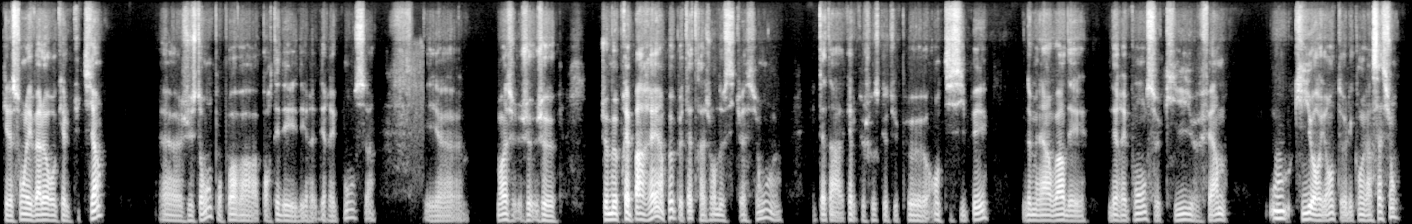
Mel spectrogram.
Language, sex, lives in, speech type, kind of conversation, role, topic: French, male, France, conversation, advice, advisor, Comment puis-je arrêter de me comparer aux autres dans ma carrière ?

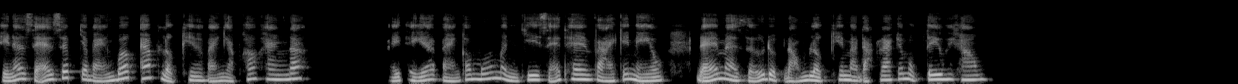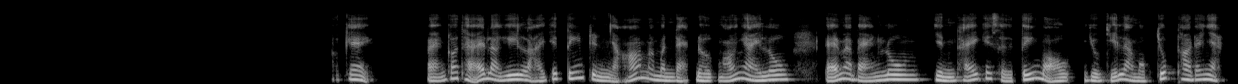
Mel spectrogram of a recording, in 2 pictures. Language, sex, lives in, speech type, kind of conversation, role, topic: Vietnamese, female, Vietnam, read, expert-assistant, expert, Vai trò của việc đặt mục tiêu trong cuộc sống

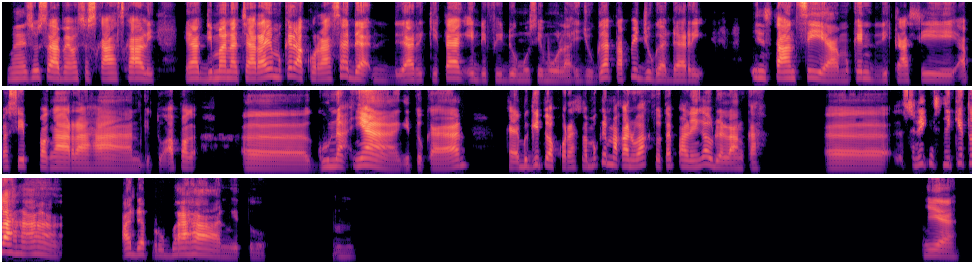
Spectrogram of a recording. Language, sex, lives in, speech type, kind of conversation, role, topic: Indonesian, female, Netherlands, conversation, unstructured, none, Bagaimana cara memengaruhi orang lain agar lebih peduli terhadap lingkungan?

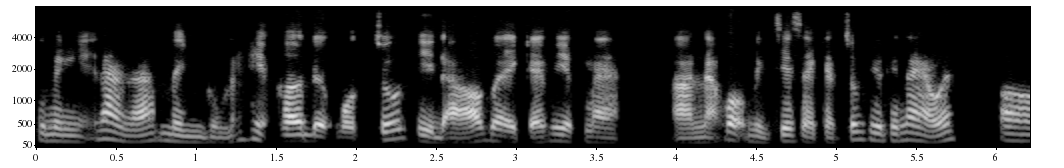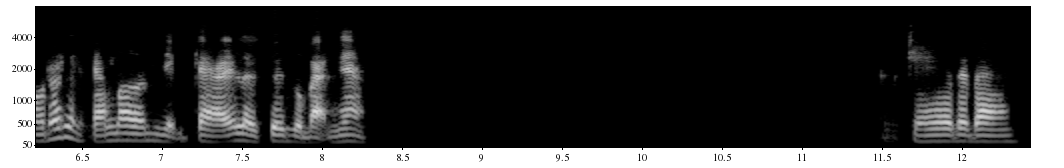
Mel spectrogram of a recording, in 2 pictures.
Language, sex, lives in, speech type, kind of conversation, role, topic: Vietnamese, female, Vietnam, read, expert-assistant, asker, Nếu muốn hiểu rõ hơn về cách não bộ ảnh hưởng đến cảm xúc hằng ngày, nên bắt đầu tìm hiểu từ nguồn nào?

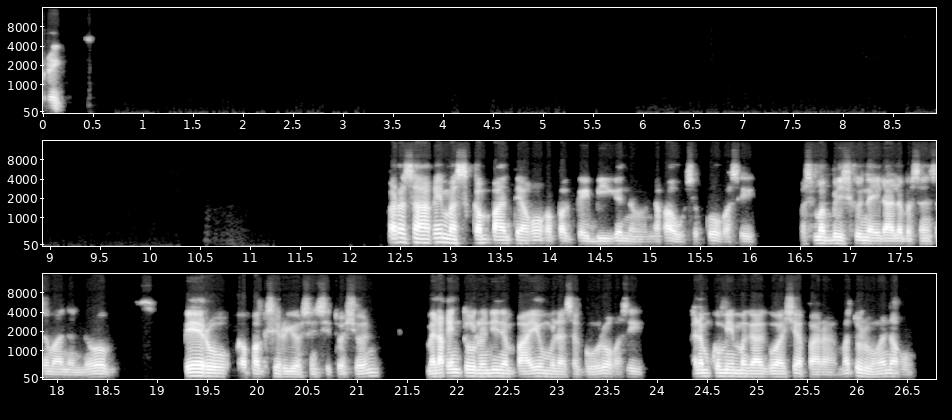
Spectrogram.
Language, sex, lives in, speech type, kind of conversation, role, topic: Filipino, male, Philippines, read, expert-assistant, asker, Paano mapipigilan ang pagkalat ng tsismis sa paaralan?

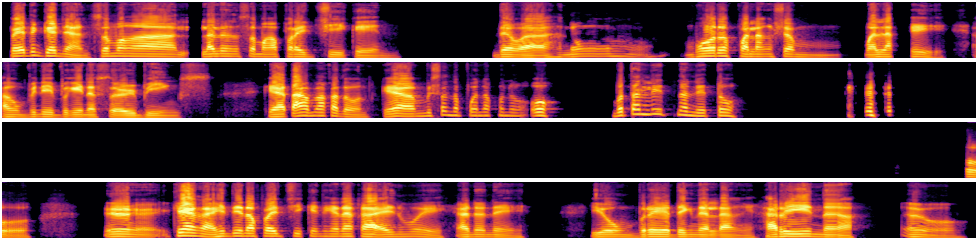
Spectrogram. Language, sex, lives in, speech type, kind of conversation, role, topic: Filipino, male, Philippines, conversation, unstructured, none, Ano ang reaksiyon mo kapag biglang tumaas ang presyo ng paborito mong pagkain?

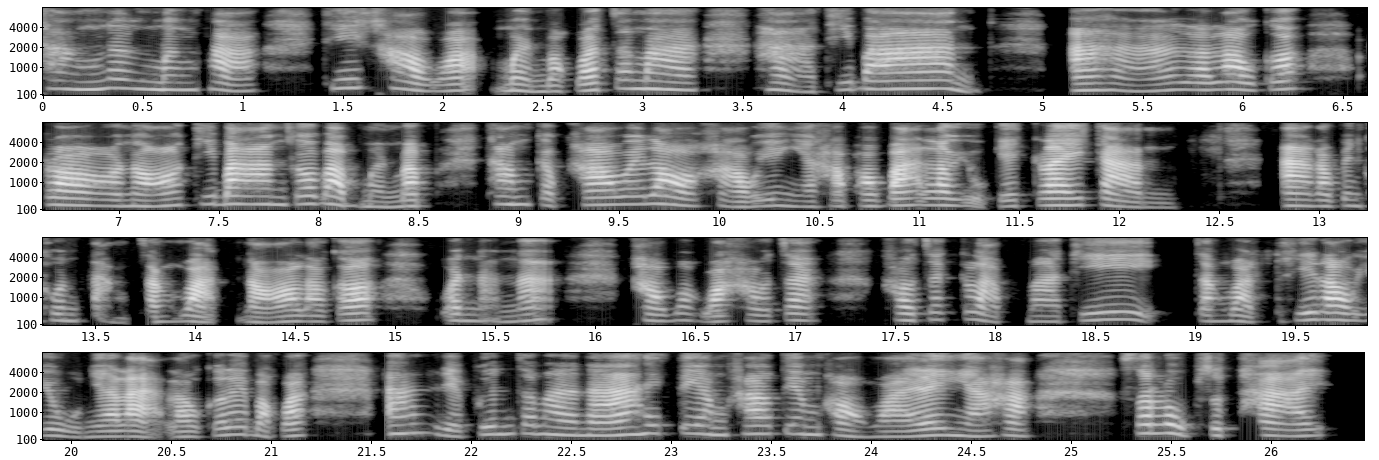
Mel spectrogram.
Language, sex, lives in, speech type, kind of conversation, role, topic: Thai, female, Thailand, conversation, advice, user, เพื่อนของฉันชอบยกเลิกนัดบ่อยจนทำให้ฉันเสียใจ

